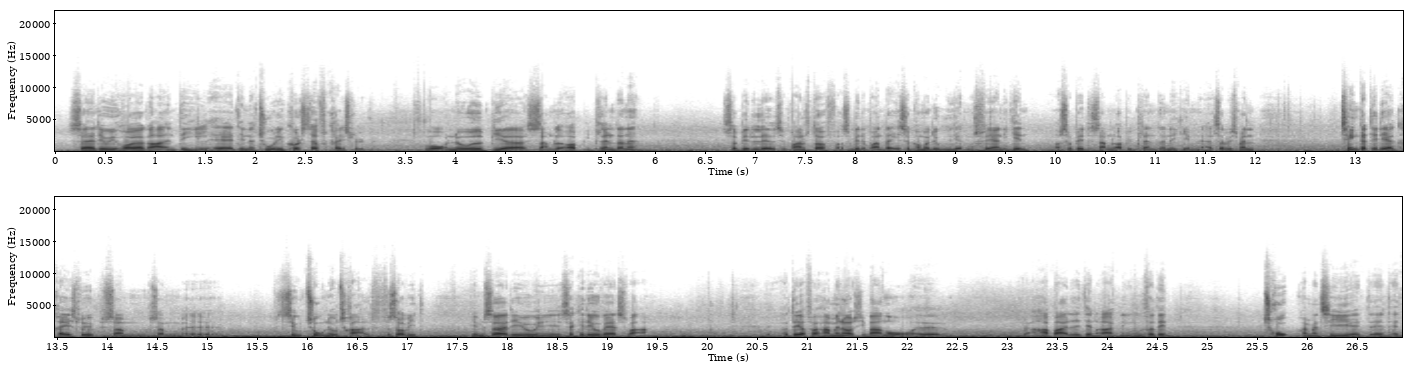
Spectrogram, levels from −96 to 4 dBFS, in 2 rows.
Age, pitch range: 50-69, 105-115 Hz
